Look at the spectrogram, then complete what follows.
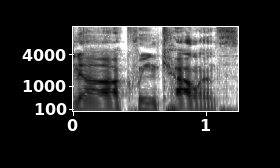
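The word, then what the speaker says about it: Calanthe: There's going to be a lot of spoilers, but Queen Calanth, I believe it's pronounced.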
